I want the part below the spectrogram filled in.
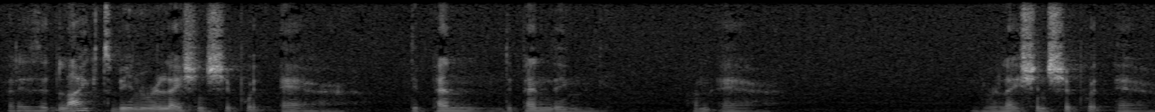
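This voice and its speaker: A retreat teacher guides a meditation in a level tone, musing unhurriedly, asking gentle questions and leaving long pauses. The live recording is noisy, with a low rumble.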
